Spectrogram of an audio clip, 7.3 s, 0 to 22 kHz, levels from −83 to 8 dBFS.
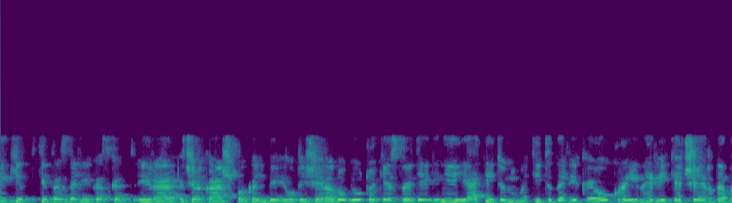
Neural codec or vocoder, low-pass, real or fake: none; 7.2 kHz; real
